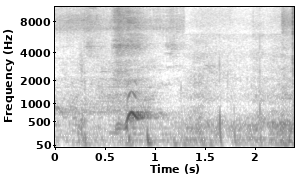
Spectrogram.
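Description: A child's voice making a short, high, animal-like squeal for a toy dinosaur, rising and then held briefly, about three-quarters of a second in. A few faint knocks follow.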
